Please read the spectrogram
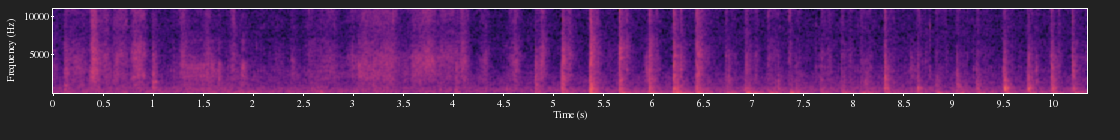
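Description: Sponge pouncer dabbing paint onto a paper journal page: soft rubbing at first, then a run of quick taps, about three a second, through the second half.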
